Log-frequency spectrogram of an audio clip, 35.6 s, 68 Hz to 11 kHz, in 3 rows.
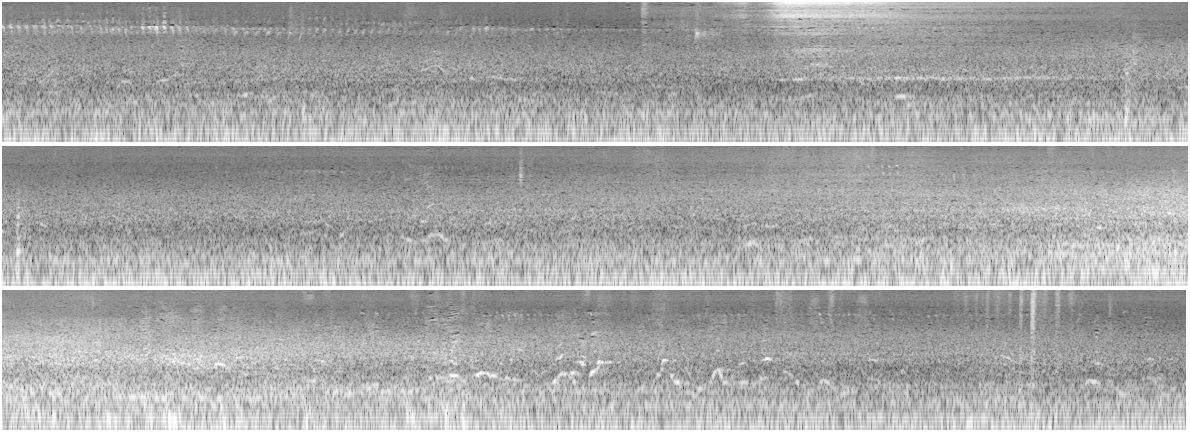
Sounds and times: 0.0s insects 15.8s
0.1s citizents adult and kids passing (talking in french) 35.5s
1.8s passing vehicules 35.5s
6.3s air 13.8s

